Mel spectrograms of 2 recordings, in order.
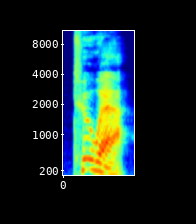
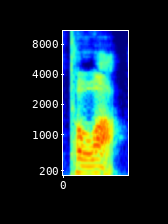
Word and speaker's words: Toa: Lego got sued, but because of that, Bionicle is actually pronounced a lot of the same way Japanese is pronounced.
